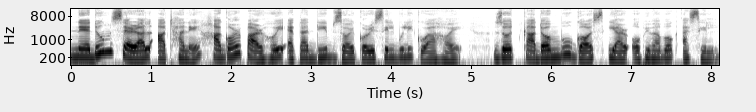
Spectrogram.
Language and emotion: Assamese, neutral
